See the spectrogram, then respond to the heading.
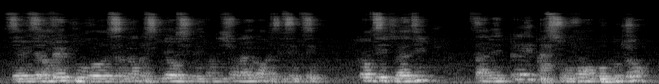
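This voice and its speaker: A man's voice: on the high side, fast, dark tone. A man speaking conversationally in an informal panel discussion. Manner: conversational, checks listener follows. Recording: very echoey hall, distant mic, faint music.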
